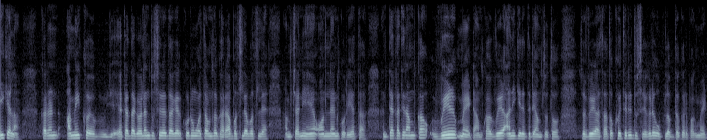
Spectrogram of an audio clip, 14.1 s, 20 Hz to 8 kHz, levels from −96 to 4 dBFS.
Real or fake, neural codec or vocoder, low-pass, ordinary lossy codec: real; none; none; none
